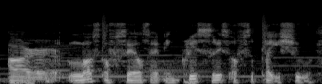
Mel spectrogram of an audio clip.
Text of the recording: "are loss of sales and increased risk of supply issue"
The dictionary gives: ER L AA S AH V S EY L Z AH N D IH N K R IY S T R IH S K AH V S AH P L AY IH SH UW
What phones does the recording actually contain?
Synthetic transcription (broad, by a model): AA L AA S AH F S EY L S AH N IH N K R IY S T R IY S AH F S AH P L AY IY SH UW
